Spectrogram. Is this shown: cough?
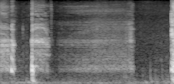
yes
